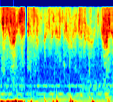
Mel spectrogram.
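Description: A loud, static-like hiss of a magic spell sound effect over a soundtrack with a steady low drone.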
